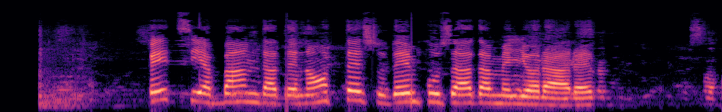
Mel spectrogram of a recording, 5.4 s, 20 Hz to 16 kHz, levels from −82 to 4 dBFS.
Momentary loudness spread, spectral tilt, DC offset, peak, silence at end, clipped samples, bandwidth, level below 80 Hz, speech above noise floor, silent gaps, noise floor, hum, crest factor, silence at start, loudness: 4 LU; -3 dB/octave; under 0.1%; 0 dBFS; 0.05 s; under 0.1%; 9.4 kHz; -66 dBFS; 38 dB; none; -51 dBFS; none; 14 dB; 0.3 s; -13 LUFS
